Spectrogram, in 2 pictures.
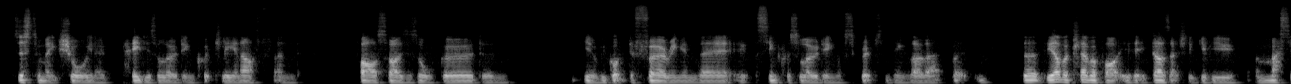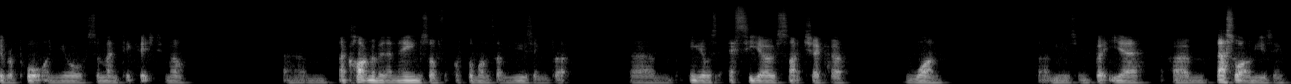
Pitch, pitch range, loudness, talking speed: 80 Hz, 80-85 Hz, -27 LUFS, 195 wpm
